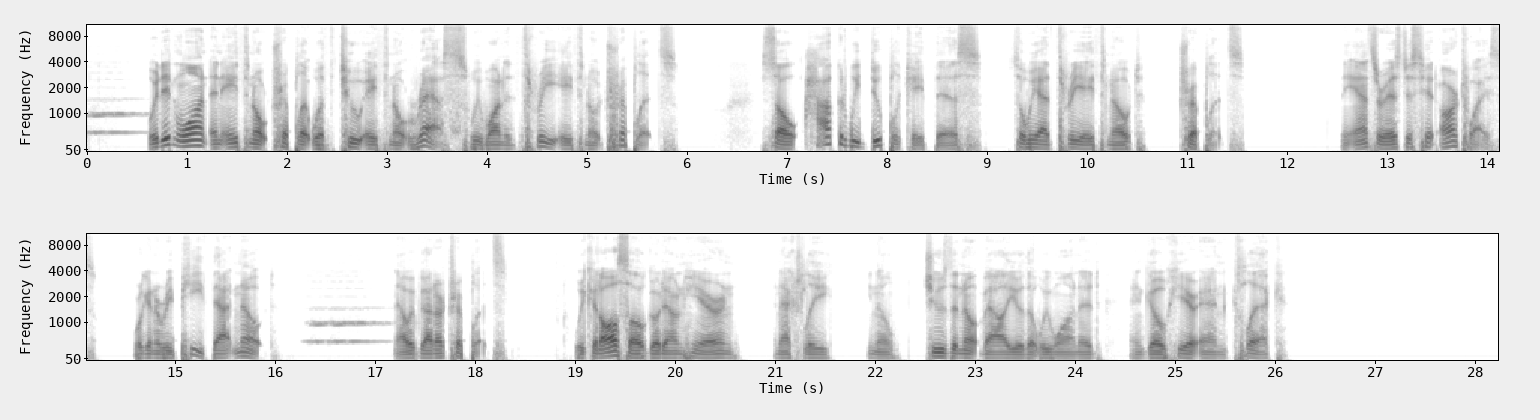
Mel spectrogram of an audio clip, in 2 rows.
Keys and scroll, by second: 16.1 r, 18.6 super+z.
